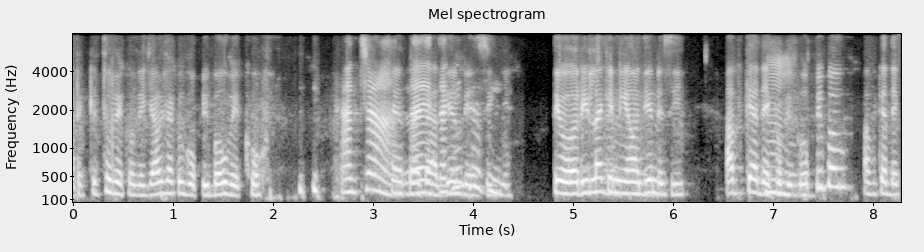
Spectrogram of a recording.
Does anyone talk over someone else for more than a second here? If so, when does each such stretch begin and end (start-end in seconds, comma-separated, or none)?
2.8-4.3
